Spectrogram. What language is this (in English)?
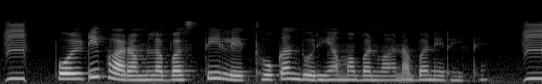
Chhattisgarhi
